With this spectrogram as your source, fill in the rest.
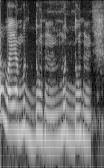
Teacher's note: हम मीम साकिन को इसके मखरज और सिफात के साथ खूब जाहिर कर कर पढ़ेंगे। ठीक है, दाल मुशद्दद मजबूती और जमाव के साथ पढ़ा जाएगा, क्योंकि इसके ऊपर अंदर जो है मुशद्दद हरफ के अंदर 2 हरूफ छुपे होते हैं, तो हमने इसको मजबूती और जमाव के साथ पढ़ना है।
